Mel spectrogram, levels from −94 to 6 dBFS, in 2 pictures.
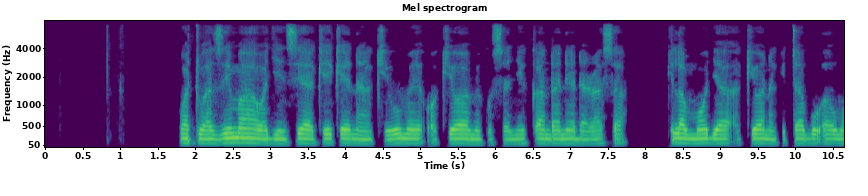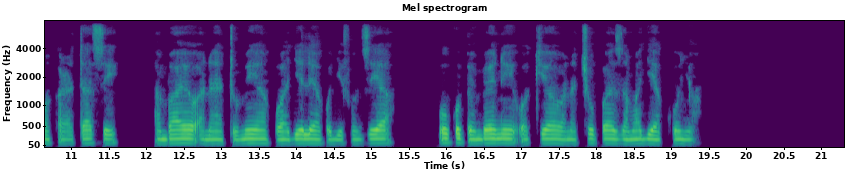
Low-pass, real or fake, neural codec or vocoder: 7.2 kHz; real; none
